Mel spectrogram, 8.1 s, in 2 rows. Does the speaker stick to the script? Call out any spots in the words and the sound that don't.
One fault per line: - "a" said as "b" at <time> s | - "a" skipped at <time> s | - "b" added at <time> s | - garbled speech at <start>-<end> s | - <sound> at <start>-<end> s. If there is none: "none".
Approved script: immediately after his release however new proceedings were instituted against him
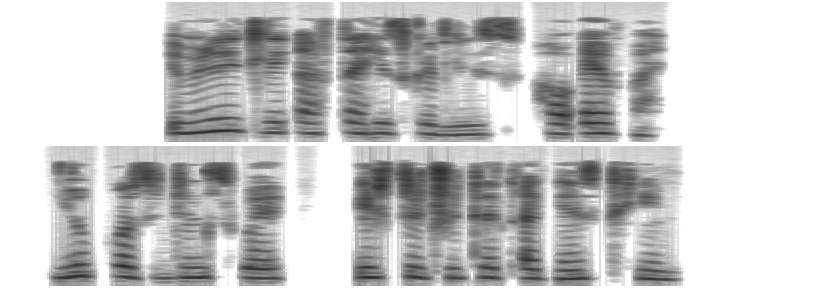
none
